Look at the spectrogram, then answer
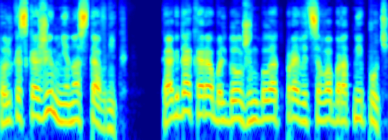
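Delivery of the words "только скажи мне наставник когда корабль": usual speaking voice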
